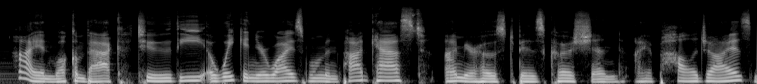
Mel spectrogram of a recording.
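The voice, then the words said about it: Congested, slightly off voice. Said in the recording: “My voice is a little funky ... I probably sound very congested because I am.”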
